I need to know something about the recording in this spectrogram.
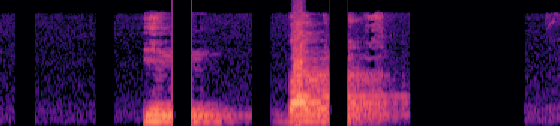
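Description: A young man speaks clearly and deliberately, close by.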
